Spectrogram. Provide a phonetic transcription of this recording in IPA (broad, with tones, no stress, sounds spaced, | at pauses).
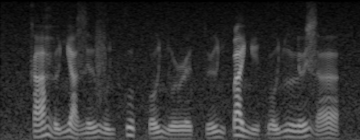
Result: k a˨˥ ɦ ɵ˩˧ ʎ a˩ z ɨ˩˧ v u˩ ʎ k u˥˨ k o˩˧˩ ʎ u˩ ɭ ɨ˩ k ʉ˩˧˩ ʎ ɓ a˥˨ ʎ i˩ ɓ o˩˧ ʎ lː ʉ˨˥ z ɐ˩˧˩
